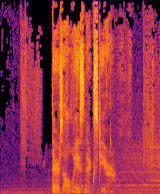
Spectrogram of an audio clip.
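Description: A woman gasps and moans weakly nearby.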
